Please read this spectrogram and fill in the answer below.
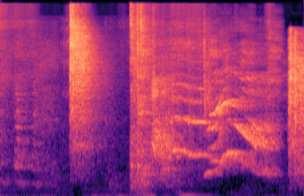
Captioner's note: nail banging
